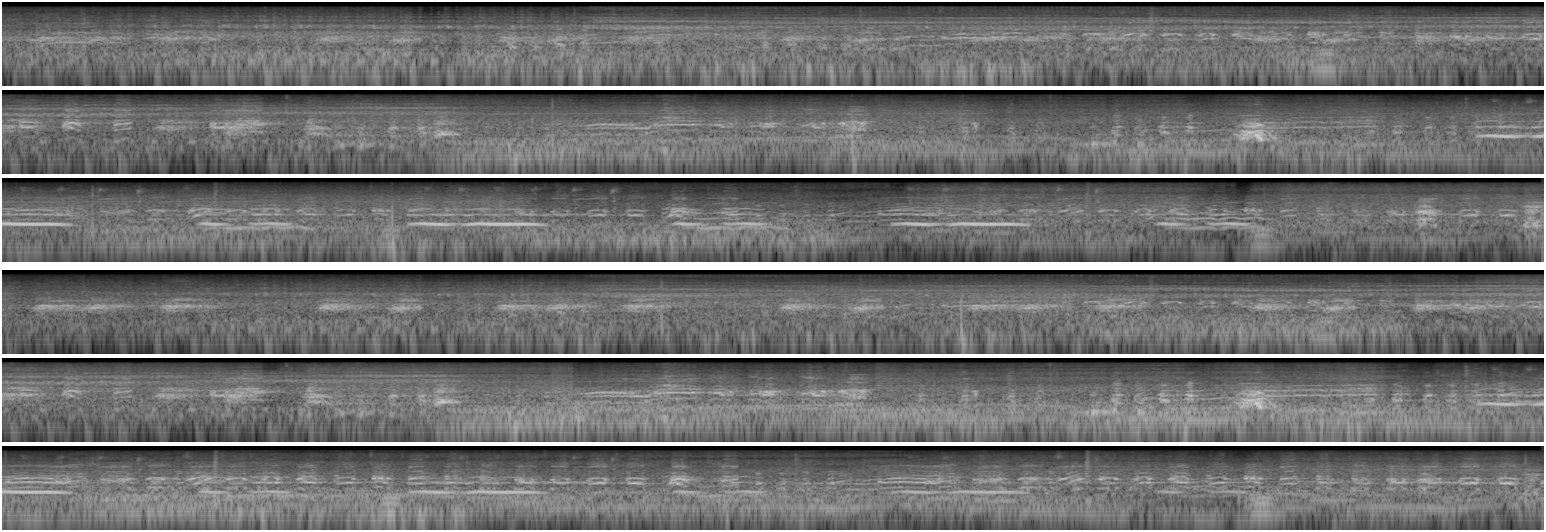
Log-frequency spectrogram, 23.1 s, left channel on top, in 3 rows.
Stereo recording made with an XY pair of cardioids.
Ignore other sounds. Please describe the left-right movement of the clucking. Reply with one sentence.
In this clip you hear the clucking go from the left side to the right.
